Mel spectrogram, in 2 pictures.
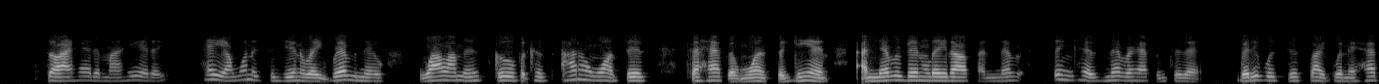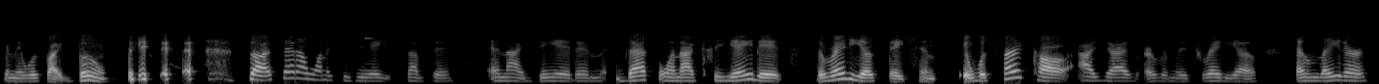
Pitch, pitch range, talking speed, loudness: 175 Hz, 160-190 Hz, 175 wpm, -31 LUFS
